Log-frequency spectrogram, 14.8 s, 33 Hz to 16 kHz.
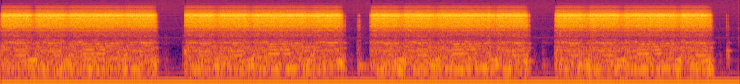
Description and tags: groove loop 7
i think most of thease are 120 bpm not to sure
1, groove, guitar, hardcore, heavy, loops, metal, rock, rythem, rythum, thrash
